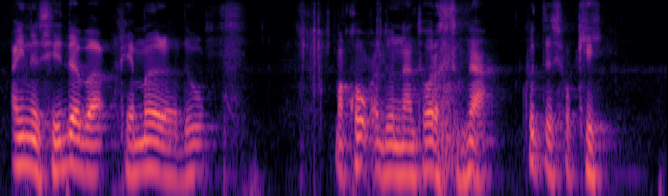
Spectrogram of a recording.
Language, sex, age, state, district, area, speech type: Manipuri, male, 60+, Manipur, Tengnoupal, rural, spontaneous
